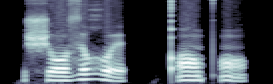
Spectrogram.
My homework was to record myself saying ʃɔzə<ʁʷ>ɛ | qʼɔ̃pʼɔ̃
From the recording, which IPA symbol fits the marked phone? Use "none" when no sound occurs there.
ʁʷ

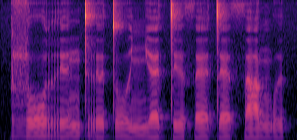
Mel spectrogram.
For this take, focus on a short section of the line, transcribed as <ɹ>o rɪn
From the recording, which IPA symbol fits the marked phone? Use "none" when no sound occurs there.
ɮ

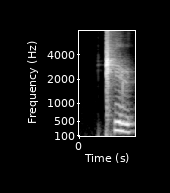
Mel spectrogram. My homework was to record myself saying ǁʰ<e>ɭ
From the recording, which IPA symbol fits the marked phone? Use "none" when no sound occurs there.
e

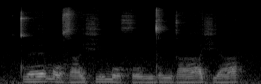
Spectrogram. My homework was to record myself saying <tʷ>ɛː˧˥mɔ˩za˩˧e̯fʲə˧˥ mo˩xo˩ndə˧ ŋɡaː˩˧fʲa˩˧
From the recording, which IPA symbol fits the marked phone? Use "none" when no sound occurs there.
tʷ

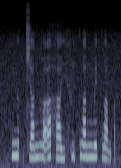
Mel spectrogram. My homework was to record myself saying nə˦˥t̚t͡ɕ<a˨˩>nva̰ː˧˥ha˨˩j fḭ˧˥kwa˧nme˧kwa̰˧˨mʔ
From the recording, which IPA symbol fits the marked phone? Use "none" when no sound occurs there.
a˨˦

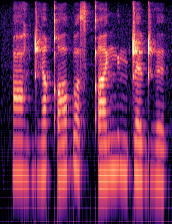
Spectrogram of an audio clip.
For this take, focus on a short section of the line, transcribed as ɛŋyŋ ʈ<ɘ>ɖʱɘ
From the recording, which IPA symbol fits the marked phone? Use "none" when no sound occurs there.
ɛ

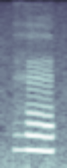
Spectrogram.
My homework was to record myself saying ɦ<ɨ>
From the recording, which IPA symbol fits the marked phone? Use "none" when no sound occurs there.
ɛ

